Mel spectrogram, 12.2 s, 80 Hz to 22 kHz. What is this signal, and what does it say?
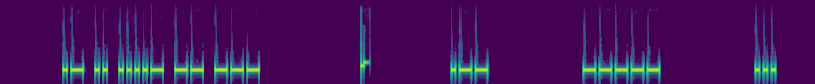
Morse code, heard as a keyed tone, about 20 wpm, spaced as for 11 wpm, 700 Hz. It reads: AI4MO W0S
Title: USA Call Signs - 5 Characters - 8x Character Spacing - 20wpm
